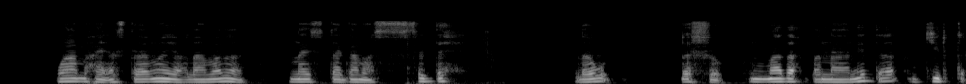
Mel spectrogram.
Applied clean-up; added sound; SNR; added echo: neural mask model DeepFilterNet 3.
